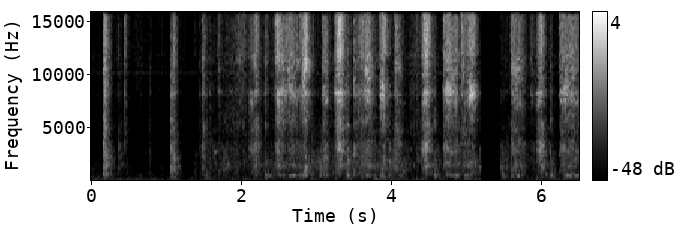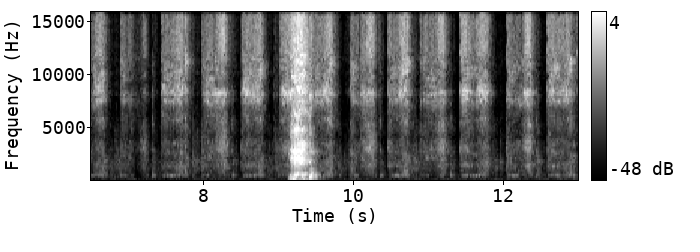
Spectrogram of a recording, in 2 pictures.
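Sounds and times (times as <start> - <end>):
stepper pedals squeaking: 2.3 - 13.0.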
